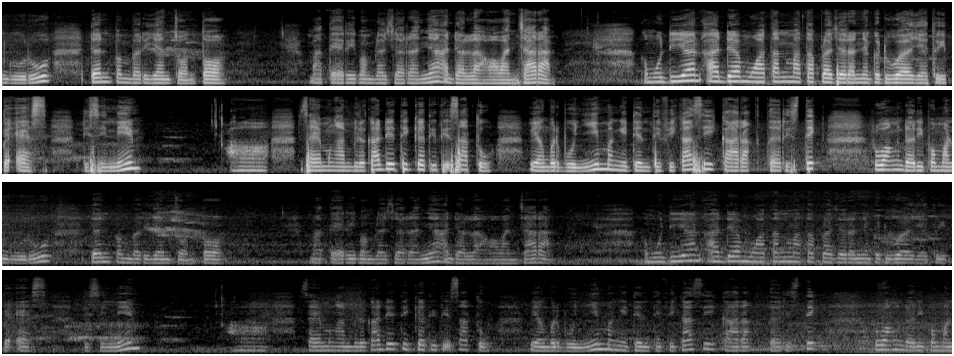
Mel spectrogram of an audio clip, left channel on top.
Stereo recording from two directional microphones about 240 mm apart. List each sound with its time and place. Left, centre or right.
0.7 s speech: left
